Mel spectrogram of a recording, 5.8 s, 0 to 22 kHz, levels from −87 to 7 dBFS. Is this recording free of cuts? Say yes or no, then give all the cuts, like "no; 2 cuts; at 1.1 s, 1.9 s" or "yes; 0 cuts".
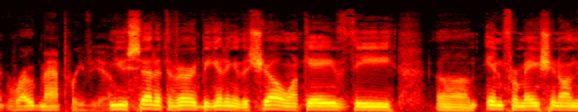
no; 1 cut; at 3.0 s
